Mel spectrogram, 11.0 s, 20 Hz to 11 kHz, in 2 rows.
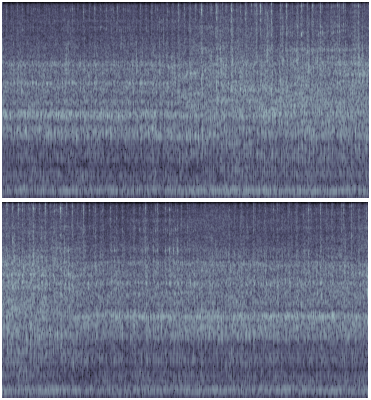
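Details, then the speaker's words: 15 hp Mariner outboard after carburettor clean, not fully warmed, choke on, telltale working: deep throbbing idle with coarse uneven beat; rough idle, owner suspects gearbox housing problem. "There's something going on with the housing. Definitely doesn't run smooth."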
